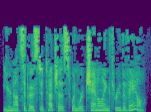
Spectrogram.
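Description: A woman playing a gentle, wistful young ghost of a witch in an audiobook, speaking in earnest, measured, old-fashioned phrases. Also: medium pitch, steady tone, no room sound, lightly acted. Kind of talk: audiobook character acting.

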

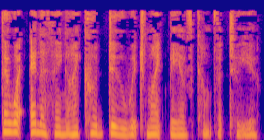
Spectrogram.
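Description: A woman voicing a caring, composed elder sister who speaks solemnly and with gentle, restrained pleading in a classic novel reading. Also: sits low, fairly quick, vocal fry, breathy edge, dry recording, full character voice. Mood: earnest pleading.

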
